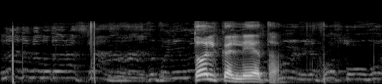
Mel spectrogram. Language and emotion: Russian, positive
